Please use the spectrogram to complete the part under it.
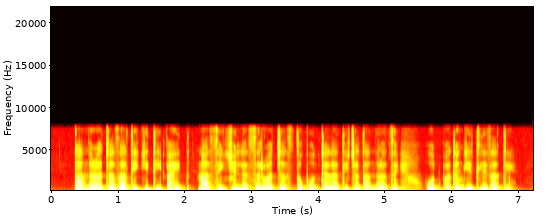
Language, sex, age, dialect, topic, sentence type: Marathi, female, 25-30, Northern Konkan, agriculture, question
